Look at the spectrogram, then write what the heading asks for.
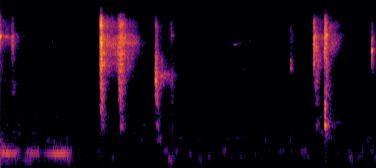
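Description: Computer keys tapped while working in an Excel spreadsheet, a few sharp clicks in short clusters with one firmer press standing out, close and fairly quiet with no talk.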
